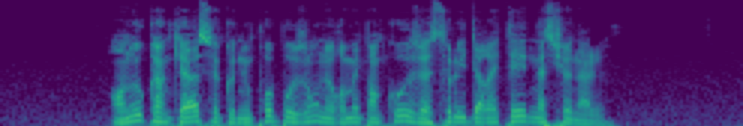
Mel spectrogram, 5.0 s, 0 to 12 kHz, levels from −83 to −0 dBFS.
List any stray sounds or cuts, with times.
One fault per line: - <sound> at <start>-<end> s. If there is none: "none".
none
